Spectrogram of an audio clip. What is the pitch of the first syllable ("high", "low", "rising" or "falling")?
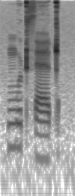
high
